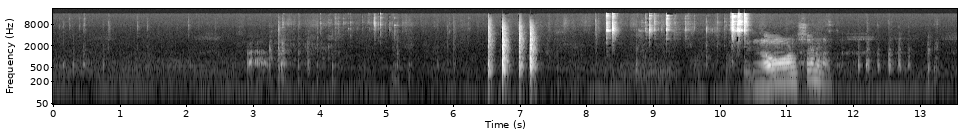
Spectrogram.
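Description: Large plastic shaker jar of ground cinnamon being shaken and tapped to get the spice out: four quick sharp knocks about halfway, then a few lighter clicks. A brief wordless voice sound follows near the end.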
